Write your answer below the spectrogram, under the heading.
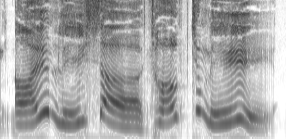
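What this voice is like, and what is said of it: Imitates another person's voice. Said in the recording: “Was a really good impression.”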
